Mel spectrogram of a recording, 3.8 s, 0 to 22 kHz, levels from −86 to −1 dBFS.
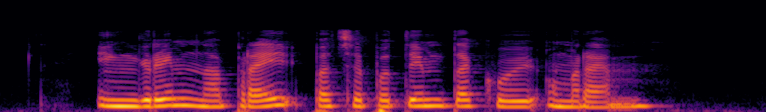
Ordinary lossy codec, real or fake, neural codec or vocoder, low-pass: none; real; none; 7.2 kHz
